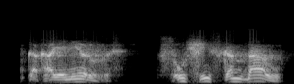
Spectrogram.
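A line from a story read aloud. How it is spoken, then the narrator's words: Growling. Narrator (Russian): рычал Иоанн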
